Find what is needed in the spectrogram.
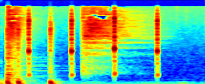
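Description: Sampled rock drum kit in FL Studio (HQ Rock Kit) playing back a programmed beat. It opens with a quick bass-drum fill of several fast kicks, then a crash cymbal about a second in, with closed hi-hat ticks roughly every half second.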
